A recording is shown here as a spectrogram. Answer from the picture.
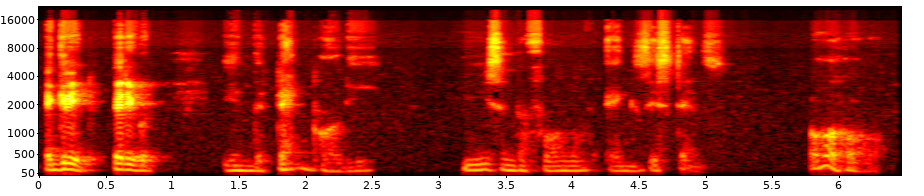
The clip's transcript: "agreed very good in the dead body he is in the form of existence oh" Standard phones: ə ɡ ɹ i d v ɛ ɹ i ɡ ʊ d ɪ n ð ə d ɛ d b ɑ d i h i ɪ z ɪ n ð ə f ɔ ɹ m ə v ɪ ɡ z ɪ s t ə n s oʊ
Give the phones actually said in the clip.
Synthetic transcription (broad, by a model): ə ɡ ɹ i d v ɛ ɹ i ɡ ʊ d ɪ n ð ə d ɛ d b ɑ d i h i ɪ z ɪ n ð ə f ɔ ɹ m ə v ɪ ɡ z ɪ s t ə n s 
